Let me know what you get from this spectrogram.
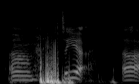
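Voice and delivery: loud breaths on the mic; breath gusting into the microphone. Real, not acted. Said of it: "I gotta stop breathing into the mic".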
